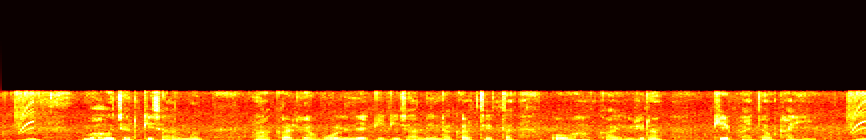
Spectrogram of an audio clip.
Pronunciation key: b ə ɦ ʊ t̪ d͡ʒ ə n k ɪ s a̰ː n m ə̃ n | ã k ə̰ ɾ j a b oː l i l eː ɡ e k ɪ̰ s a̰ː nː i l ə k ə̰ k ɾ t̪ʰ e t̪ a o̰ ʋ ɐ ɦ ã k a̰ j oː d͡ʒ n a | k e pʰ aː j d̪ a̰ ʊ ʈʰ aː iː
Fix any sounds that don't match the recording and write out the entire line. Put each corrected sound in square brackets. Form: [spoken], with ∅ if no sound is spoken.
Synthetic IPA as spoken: b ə ɦ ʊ t̪ d͡ʒ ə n k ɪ s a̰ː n m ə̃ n | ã k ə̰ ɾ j a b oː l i l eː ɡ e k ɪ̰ s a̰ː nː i l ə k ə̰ [∅] ɾ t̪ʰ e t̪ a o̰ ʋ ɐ ɦ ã k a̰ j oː d͡ʒ n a | k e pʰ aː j d̪ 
